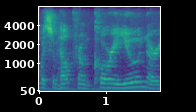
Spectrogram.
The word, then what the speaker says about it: Yuen: And the leads are Jackie Chan, Samo Hung, who directed along with some help from Corey Yun or Yen, however pronounce it. It's Yuen and um who am I trying to think of here?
